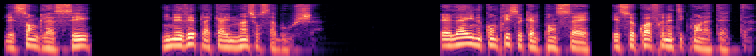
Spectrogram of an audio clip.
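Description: Male audiobook narrator, deep grainy voice, measured delivery, dry close recording. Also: husky, dry recording. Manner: steady, measured storytelling. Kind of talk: scripted narration.

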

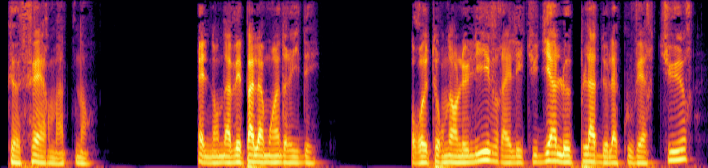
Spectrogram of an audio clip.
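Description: A man reading a fantasy novel aloud as an audiobook narrator, in a steady, even storytelling manner. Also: fairly low pitch, no room sound, studio quality. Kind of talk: scripted narration.

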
